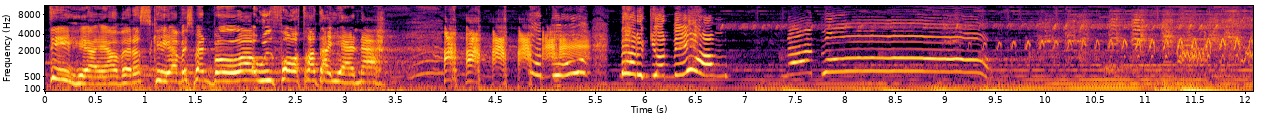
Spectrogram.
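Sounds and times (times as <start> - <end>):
music: 0.0 - 12.0
cartoon jungle birds calling: 6.4 - 12.0
rapid bird chirping: 9.4 - 12.0.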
